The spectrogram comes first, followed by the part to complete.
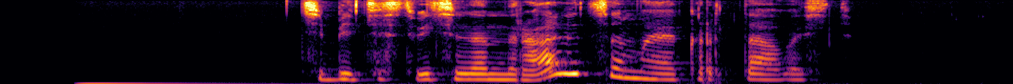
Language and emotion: Russian, positive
